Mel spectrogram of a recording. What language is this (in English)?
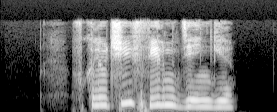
Russian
